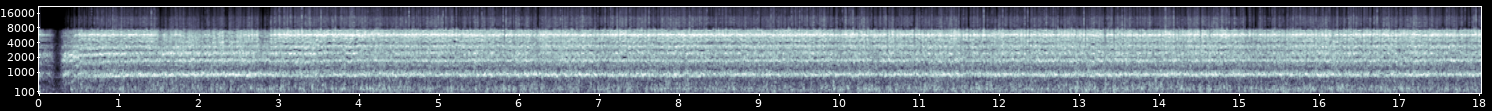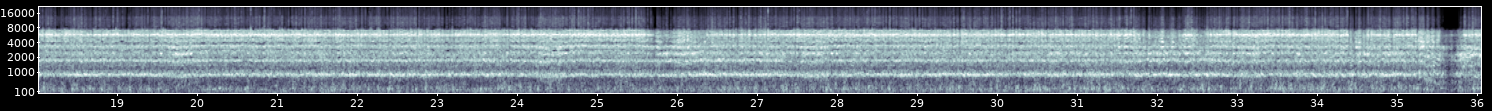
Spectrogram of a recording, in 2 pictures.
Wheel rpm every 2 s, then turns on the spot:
170, 220, 230, 230, 230, 230, 230, 230, 230, 230, 230, 230, 230, 220, 230, 230, 220, 170.
none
